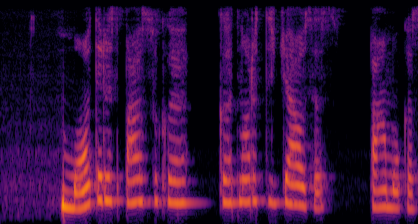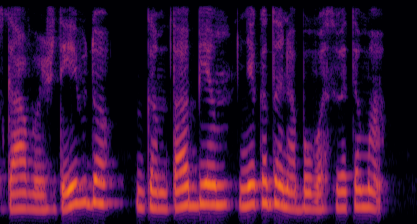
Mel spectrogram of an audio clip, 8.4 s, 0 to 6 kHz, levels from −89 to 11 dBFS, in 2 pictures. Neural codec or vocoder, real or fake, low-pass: none; real; 5.4 kHz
